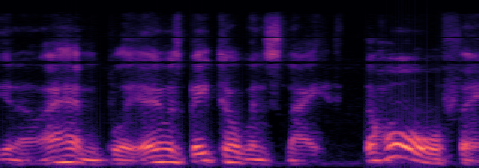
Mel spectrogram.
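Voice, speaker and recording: The voice carries a dark, mellow tone and is somewhat breathy, with an American accent. The background is quiet. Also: man. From New York City (Lower East Side, Manhattan); New York City. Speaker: trumpet player; podcast guest. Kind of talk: interview conversation. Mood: reflective, earnest. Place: home room. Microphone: video call.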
